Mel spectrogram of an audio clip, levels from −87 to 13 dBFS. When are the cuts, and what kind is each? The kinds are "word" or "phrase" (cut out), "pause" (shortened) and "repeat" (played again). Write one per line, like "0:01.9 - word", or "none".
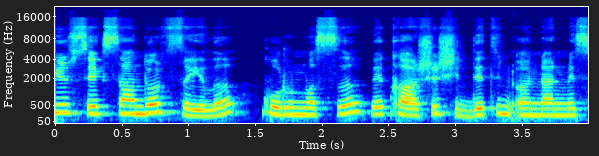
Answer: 0:01.6 - word
0:02.5 - word

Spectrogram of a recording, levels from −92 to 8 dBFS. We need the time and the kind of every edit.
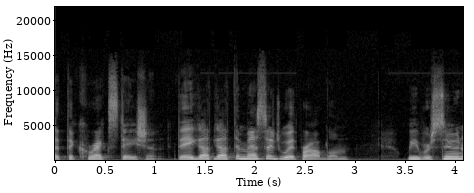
0:01.1 - pause
0:01.6 - repeat
0:02.4 - word

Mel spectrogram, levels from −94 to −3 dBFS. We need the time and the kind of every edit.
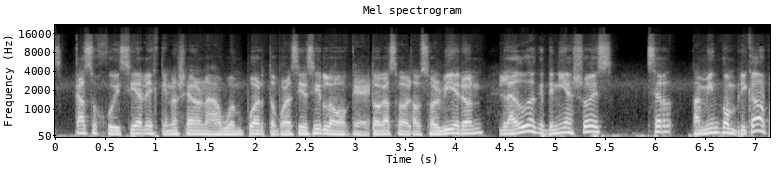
0:01.0 - word
0:03.1 - word
0:03.5 - word
0:04.4 - word
0:05.9 - word

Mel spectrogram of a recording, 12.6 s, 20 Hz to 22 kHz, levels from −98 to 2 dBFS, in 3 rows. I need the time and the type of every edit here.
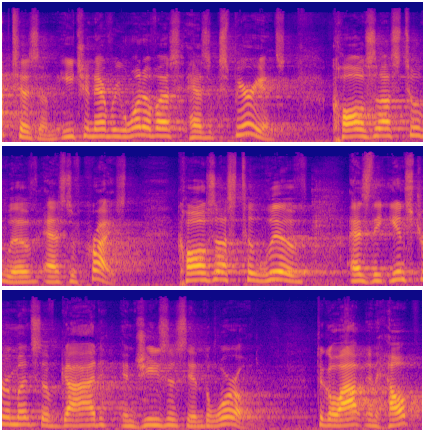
0:01.8 - word
0:04.8 - word

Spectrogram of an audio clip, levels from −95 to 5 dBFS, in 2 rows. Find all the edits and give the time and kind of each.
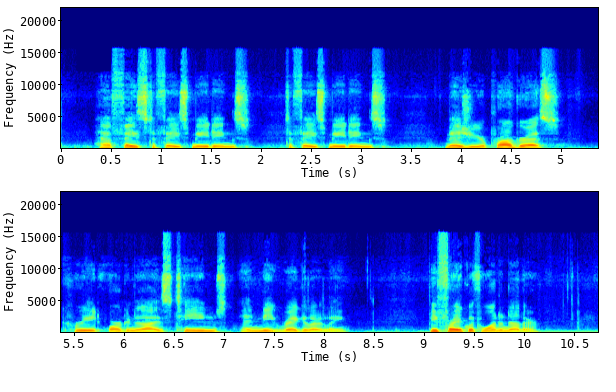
0:02.2 - repeat
0:07.1 - pause

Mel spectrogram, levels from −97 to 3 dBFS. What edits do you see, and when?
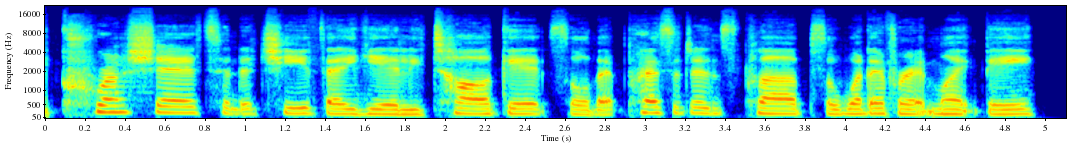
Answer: none

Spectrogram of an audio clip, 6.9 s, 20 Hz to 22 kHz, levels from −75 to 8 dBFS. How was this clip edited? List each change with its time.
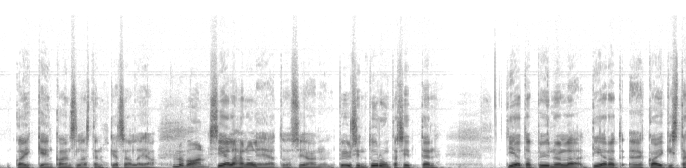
0:01.1 - phrase
0:02.6 - phrase
0:03.9 - word

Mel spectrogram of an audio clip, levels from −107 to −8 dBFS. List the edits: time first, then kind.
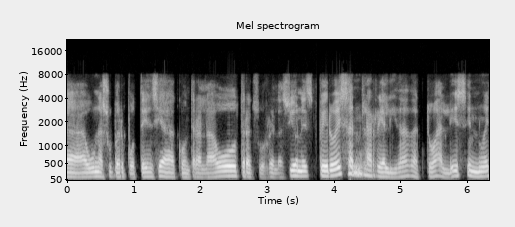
0:02.8 - word
0:04.4 - word

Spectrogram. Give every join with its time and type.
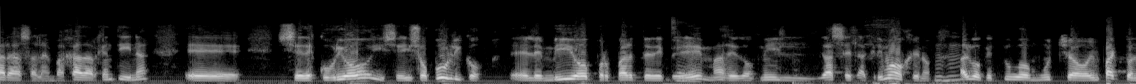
0:06.6 - word

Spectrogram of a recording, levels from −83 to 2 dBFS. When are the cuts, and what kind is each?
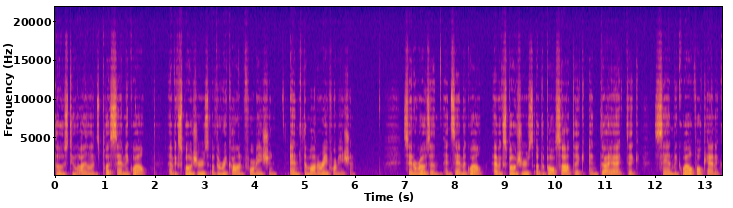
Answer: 0:08.6 - pause

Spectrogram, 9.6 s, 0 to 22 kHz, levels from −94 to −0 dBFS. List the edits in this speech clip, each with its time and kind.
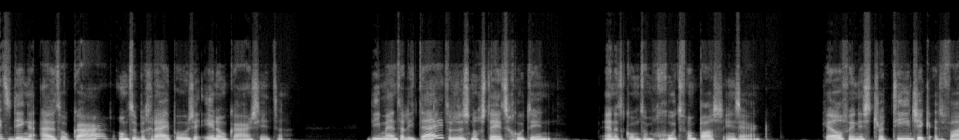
0:04.5 - word
0:07.4 - word

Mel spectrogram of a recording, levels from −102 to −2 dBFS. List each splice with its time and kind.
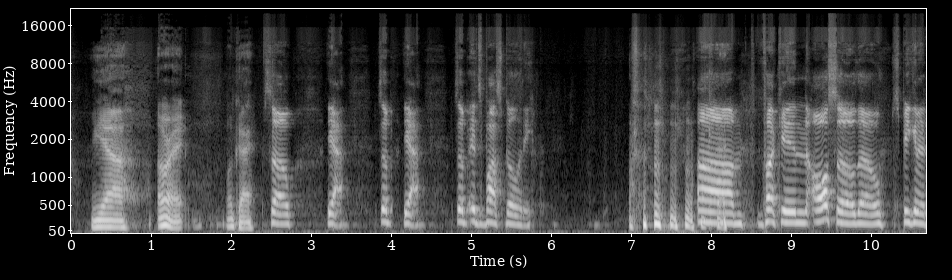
0:01.0 - pause
0:04.0 - repeat
0:08.5 - pause

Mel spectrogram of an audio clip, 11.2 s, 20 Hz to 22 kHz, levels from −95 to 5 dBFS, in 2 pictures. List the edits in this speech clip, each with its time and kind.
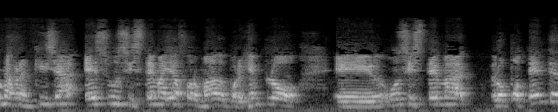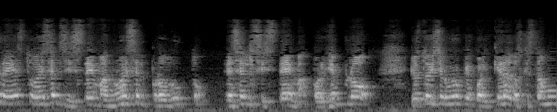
0:04.9 - word

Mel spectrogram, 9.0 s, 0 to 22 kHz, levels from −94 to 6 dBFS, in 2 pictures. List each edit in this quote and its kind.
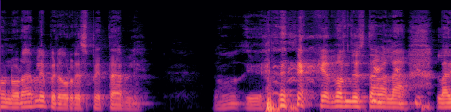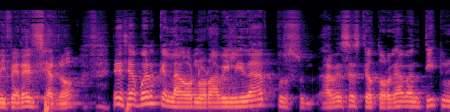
none

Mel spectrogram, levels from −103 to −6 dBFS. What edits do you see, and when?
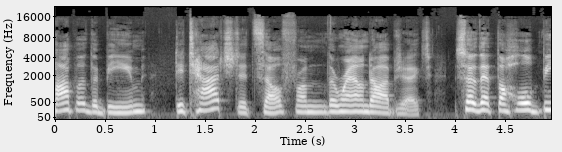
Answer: none

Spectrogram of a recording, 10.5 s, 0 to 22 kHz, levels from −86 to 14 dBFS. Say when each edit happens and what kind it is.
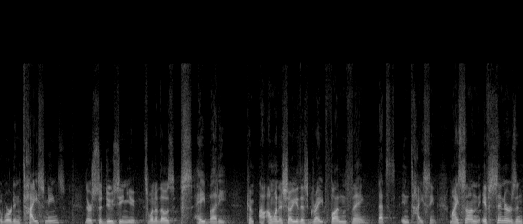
0:02.9 - word
0:05.0 - word
0:06.9 - word

